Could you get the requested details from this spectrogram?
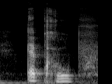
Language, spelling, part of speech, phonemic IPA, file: Dutch, appgroep, noun, /ˈɛpˌɣrup/, Nl-appgroep.ogg
- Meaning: a group chat on a text messaging app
